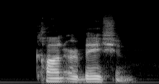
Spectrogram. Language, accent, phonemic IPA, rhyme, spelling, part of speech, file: English, US, /ˌkɑnɚˈbeɪʃən/, -eɪʃən, conurbation, noun, En-us-conurbation.ogg
- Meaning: A continuous aggregation of built-up urban communities created as a result of urban sprawl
